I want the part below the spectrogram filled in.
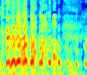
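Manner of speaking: high, loud burst of laughter; bright laugh burst; real laughter. Real, not acted. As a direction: laugh out loud at the sweet moment. Host laughing.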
